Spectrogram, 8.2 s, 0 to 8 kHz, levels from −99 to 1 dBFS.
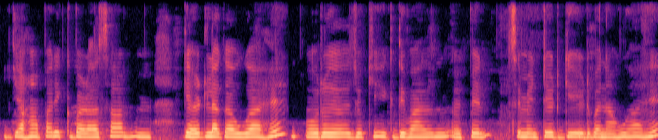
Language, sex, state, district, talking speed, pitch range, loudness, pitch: Hindi, female, Uttar Pradesh, Budaun, 140 wpm, 220-230 Hz, -14 LUFS, 225 Hz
